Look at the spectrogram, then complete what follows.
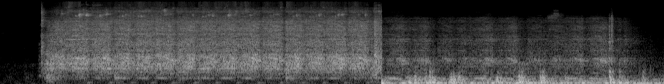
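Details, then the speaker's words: K20A2-swapped Acura RSX on its second start attempt, injectors just installed and vacuum delete done: starter spins steadily about three seconds, then uneven low thumps without catching; crank no start, suspected air, fuel or spark, not cranking speed. "It's either air, fuel, or spark. I I don't think it's a matter of it not spinning quick enough."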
